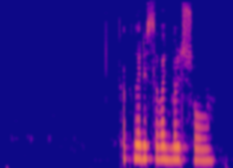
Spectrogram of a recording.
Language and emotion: Russian, neutral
